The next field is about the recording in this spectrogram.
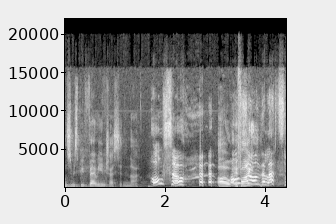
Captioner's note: she laughs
